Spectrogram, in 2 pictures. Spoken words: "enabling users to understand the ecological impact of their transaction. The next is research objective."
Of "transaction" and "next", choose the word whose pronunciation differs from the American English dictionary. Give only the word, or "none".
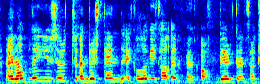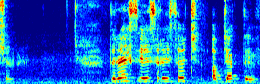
transaction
